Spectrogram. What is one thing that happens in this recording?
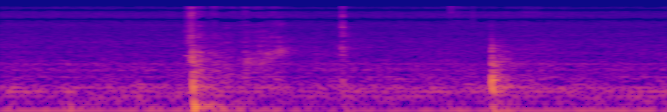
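A metal can lid tears and scrapes as it is peeled back.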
